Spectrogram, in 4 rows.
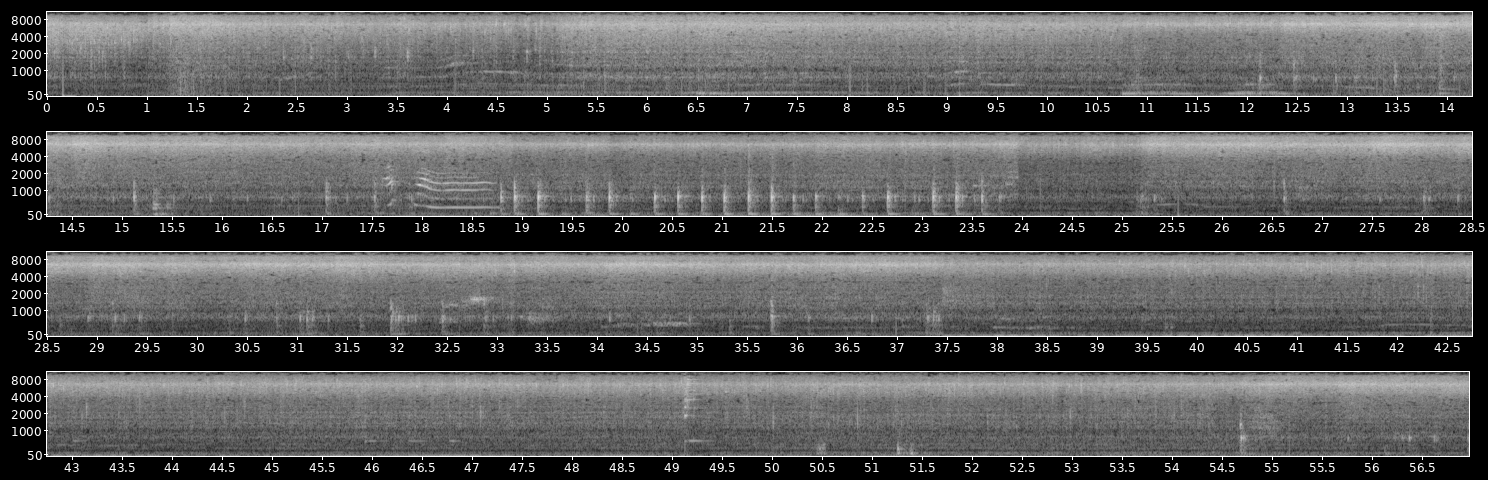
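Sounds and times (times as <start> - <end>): food sizzling in a pan: 0.0 - 56.9
spoon knocking against pan: 10.7 - 14.3, 17.0 - 24.0, 49.1 - 49.5.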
